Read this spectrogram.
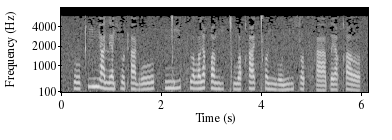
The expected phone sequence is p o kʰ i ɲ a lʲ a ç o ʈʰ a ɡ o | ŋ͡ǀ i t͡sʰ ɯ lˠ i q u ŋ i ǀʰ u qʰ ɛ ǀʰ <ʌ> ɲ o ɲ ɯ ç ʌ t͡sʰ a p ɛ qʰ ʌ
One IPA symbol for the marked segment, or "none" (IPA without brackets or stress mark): ʌ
